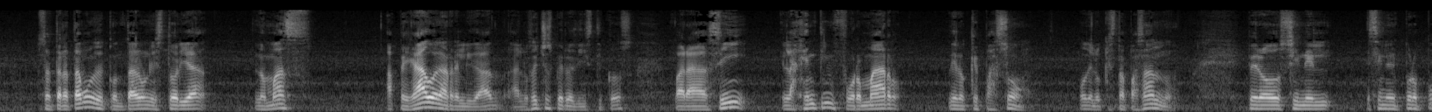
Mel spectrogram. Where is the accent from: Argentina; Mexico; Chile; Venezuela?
Mexico; Es justamente esa responsabilidad que tenemos que tener como mexicanos o como latinos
